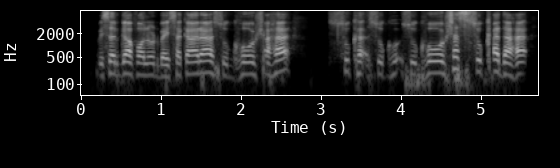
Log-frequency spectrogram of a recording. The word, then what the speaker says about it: सुखदः: Sughosha sukhadah. Kha is mahaprana.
